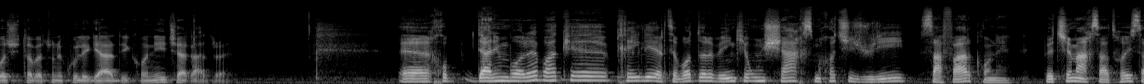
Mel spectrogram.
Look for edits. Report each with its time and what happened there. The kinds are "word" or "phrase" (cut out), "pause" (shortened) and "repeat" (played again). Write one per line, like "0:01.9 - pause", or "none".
0:05.6 - word
0:06.2 - word
0:09.1 - pause
0:10.3 - pause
